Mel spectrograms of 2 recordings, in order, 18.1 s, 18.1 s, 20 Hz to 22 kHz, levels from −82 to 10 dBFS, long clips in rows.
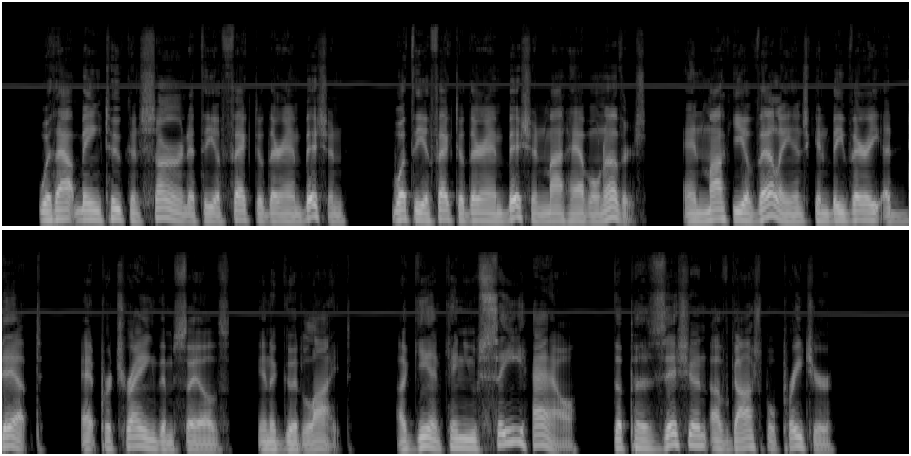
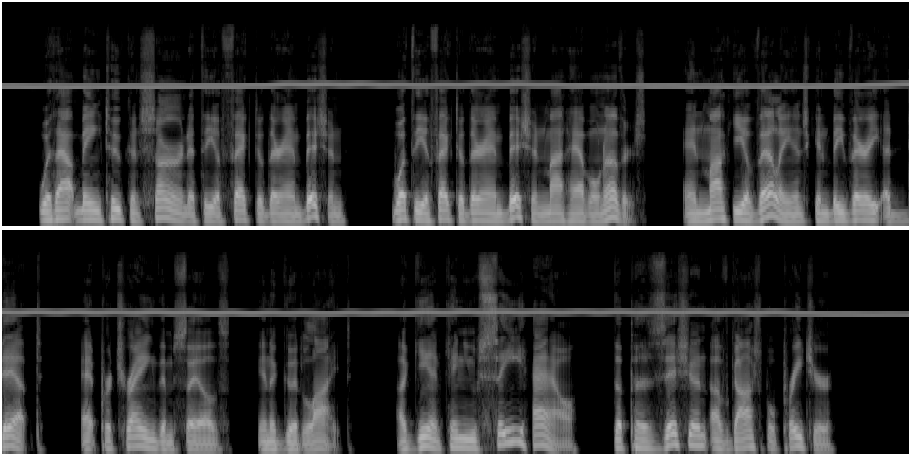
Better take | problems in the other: first | high-pitched whine; loud; throughout; 5.5 kHz, 7 dB below the speech; faint in the first

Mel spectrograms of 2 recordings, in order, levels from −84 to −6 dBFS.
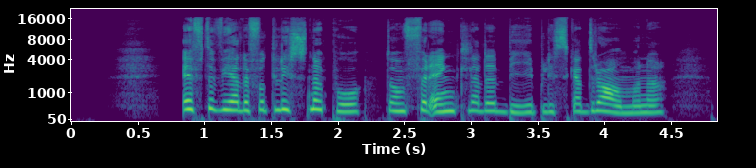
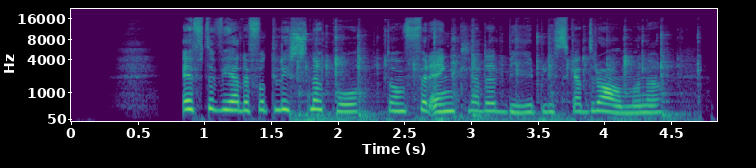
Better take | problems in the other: first | keyboard typing; noticeable; from 1.5 s on; peak 8 dB below the speech

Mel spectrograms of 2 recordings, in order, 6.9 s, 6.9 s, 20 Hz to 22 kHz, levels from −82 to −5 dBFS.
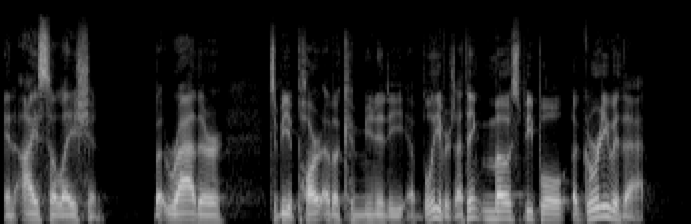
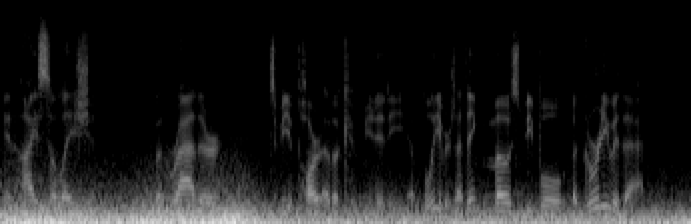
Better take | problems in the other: first | wind noise on the microphone; heavy; 2 dB above the speech

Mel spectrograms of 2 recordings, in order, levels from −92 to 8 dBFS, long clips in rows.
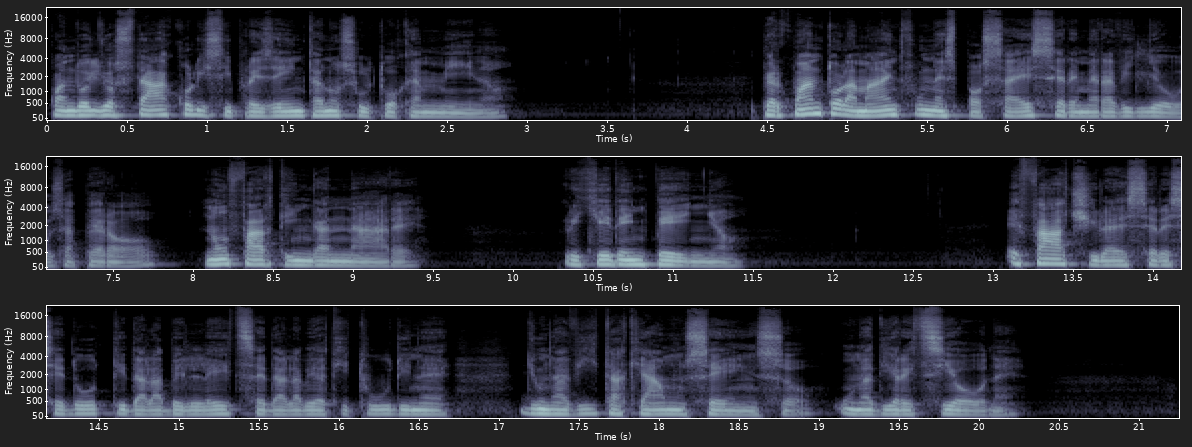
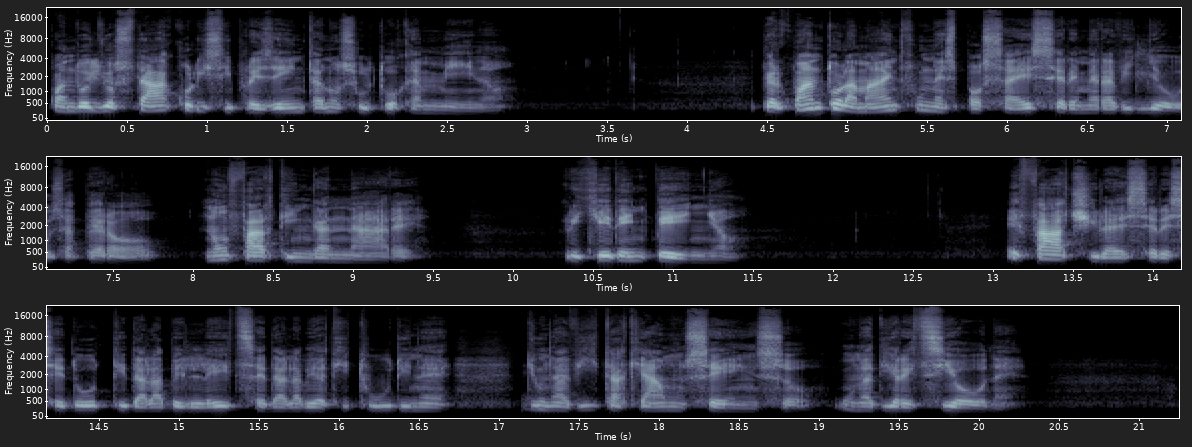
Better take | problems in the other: first | thin; very; fading below 350 Hz

